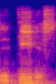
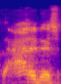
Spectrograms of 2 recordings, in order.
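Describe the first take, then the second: First: It is said with the American pronunciation. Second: It is said with the European pronunciation. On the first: "but in America you pronounce it Adidas" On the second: "it's properly pronounced Adidas"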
